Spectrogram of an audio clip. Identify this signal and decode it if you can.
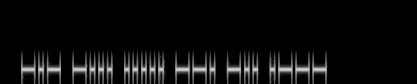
Morse code, heard as a keyed tone, about 28 wpm, 700 Hz. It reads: KB5GDJ
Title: USA Call Signs Repeated 2x 28wpm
